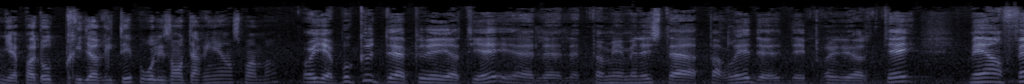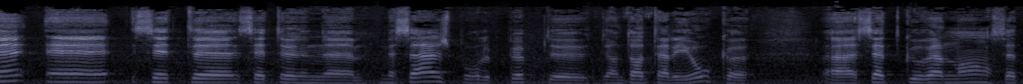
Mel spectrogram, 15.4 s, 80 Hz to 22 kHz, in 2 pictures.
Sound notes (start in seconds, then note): 0.0 speaking French; 4.4 speaking French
